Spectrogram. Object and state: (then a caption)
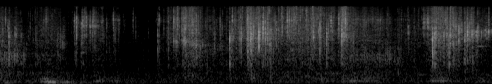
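Dry soap flakes being crushed. A pile of yellow and orange dry soap curls and flakes is crushed and crumbled between both hands and fingers on a dark board, with other soap roses lying untouched beside it. A dense, dry crackling and crinkling fills the clip, all bright and high with almost no low end, rising into louder crunchy bursts as the flakes break apart.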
